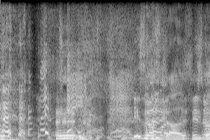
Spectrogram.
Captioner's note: everyone laughing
